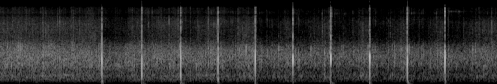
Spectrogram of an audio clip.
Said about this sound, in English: Now I'm going to ask you all to join me in giving all the moms a rousing a bit of applause because I felt like I was by myself when I did that. Come on and show the moms some love, y'all.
